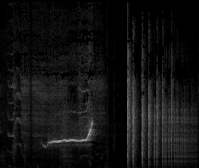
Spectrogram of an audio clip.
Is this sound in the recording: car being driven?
no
